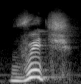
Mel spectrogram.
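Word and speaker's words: witch: फिर विच, विच, विच बोला जा रहा है, टी का साउंड यहाँ पे नहीं आ रहा है।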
